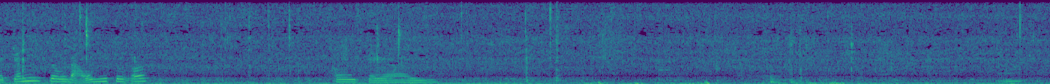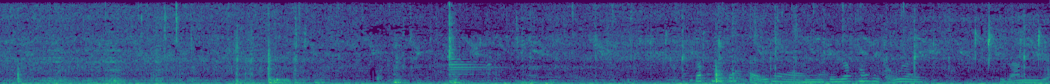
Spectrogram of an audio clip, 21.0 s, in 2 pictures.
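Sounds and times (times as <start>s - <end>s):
tofu sizzling in hot oil: 0.0s - 21.0s.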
